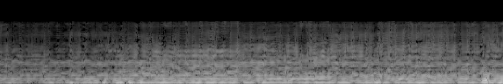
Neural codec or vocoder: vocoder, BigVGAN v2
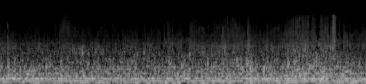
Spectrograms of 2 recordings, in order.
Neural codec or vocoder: vocoder, BigVGAN v2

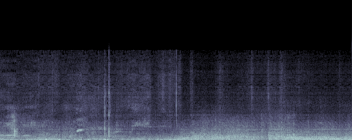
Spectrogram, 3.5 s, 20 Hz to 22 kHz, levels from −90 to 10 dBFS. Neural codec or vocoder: codec, SNAC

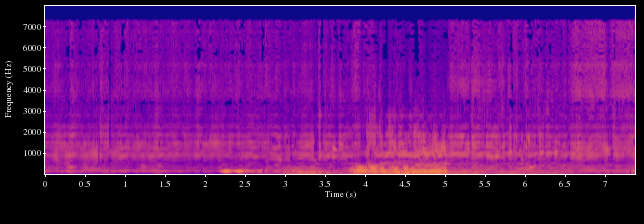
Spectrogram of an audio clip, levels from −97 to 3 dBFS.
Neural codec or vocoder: vocoder, BigVGAN v2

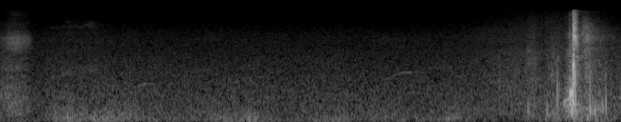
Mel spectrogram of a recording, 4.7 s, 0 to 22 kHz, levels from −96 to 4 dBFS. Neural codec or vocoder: none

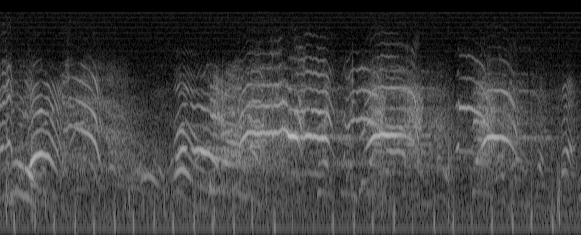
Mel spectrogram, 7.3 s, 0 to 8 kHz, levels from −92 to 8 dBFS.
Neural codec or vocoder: none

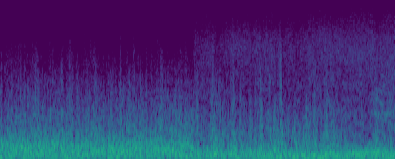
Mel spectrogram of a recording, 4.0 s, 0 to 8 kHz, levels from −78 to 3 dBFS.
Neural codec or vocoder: none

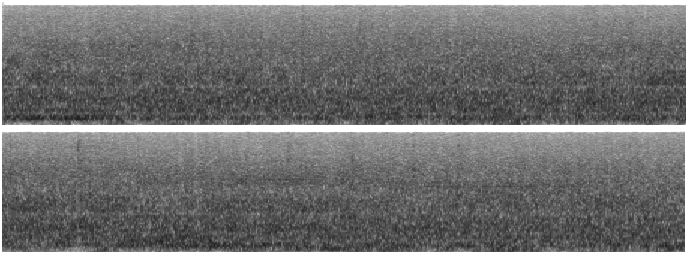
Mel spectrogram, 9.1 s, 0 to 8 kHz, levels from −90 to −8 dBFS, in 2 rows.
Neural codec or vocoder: none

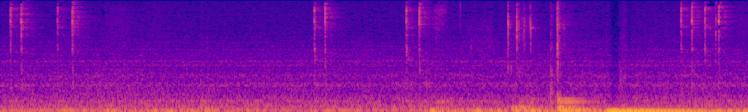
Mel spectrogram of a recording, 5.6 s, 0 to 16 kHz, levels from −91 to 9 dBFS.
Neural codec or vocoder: none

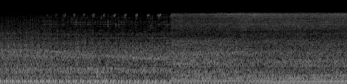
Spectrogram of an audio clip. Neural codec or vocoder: none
